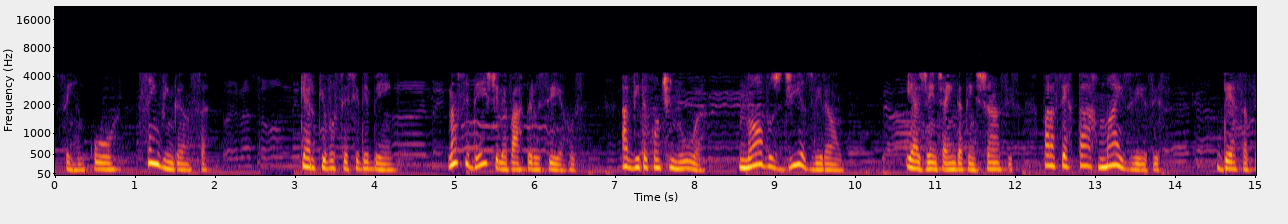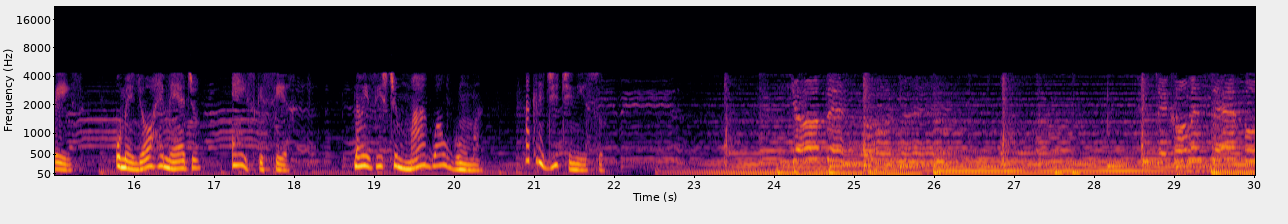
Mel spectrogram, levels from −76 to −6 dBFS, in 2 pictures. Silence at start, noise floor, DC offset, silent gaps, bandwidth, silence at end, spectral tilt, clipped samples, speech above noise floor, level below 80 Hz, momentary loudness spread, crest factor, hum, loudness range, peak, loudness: 0 s; -44 dBFS; under 0.1%; none; 4.6 kHz; 0 s; -7 dB/octave; under 0.1%; 23 dB; -38 dBFS; 21 LU; 18 dB; none; 5 LU; -6 dBFS; -24 LUFS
